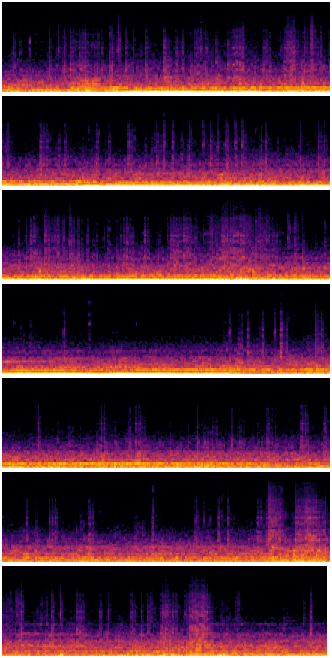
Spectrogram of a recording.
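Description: Double-decker bus engine and driveline heard from inside the cabin, running hard as it pulls away from the toll booths, with a deep rumble, a drawn-out whine and small interior rattles. About sixteen seconds in the load eases and the deep rumble drops away.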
